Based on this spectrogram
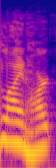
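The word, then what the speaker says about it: Leonhardt: to correct you, but David Leinhart, or I think that's how you say his name, Leinhart, he reported, quote, in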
